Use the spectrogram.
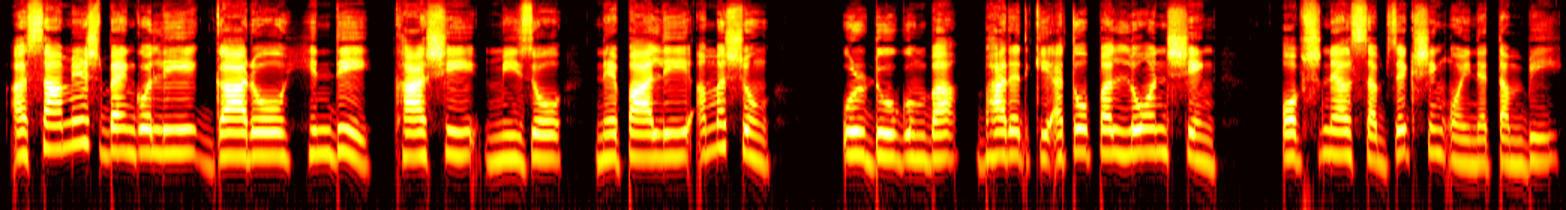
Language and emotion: Manipuri, neutral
